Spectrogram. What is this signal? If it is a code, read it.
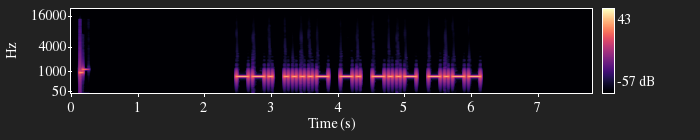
Morse code, heard as a keyed tone, about 20 wpm, 700 Hz. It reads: G4NXY
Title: DXCC-100 Call Signs - 5 Characters - 20wpm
